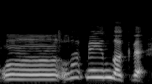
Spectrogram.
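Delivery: high-pitched musing hum and remark; playfully scrutinizing, very high voice; mock suspicion. Acting out own accent-spotting game.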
